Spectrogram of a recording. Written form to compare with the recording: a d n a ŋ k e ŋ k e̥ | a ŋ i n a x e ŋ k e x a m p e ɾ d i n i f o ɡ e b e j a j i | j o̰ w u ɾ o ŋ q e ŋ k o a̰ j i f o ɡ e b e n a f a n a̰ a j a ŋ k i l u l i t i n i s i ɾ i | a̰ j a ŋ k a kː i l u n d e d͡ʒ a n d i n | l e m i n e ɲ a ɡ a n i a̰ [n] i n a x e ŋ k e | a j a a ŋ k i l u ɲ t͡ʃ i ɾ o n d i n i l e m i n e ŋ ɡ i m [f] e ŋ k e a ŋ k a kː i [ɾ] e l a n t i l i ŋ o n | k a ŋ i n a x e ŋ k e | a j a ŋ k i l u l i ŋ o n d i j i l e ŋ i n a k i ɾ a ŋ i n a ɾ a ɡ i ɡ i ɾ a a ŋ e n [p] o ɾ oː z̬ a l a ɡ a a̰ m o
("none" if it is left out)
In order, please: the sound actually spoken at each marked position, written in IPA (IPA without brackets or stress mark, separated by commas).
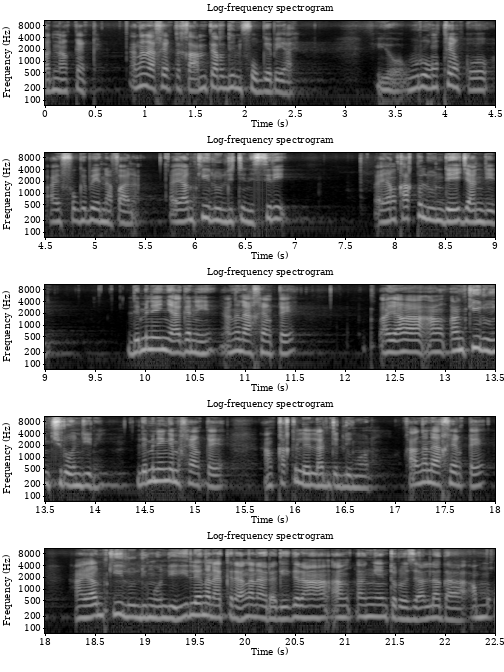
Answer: ŋ, x, l, t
